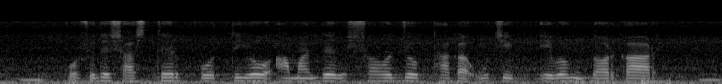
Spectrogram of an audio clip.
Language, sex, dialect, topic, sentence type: Bengali, male, Standard Colloquial, agriculture, statement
